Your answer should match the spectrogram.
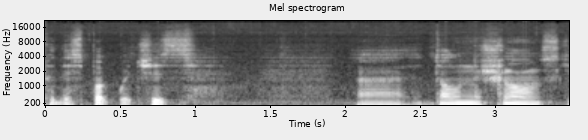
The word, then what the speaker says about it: Dolnośląskie: So hello today, today I'd like to take a look at this book, which is Dolnośląskie, it's pronounced.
